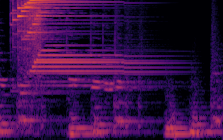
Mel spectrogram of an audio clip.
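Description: A bright chime sound effect rings out about a quarter second in and fades away over about a second and a half, over background music with a repeating low bass line.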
